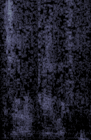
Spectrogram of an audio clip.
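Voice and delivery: soft, near-whispered question; gentle asking. Acted. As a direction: drop down and ask tenderly. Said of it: "He says".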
